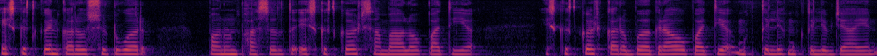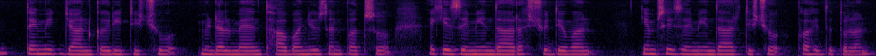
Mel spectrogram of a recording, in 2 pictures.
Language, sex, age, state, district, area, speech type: Kashmiri, female, 30-45, Jammu and Kashmir, Kulgam, rural, spontaneous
